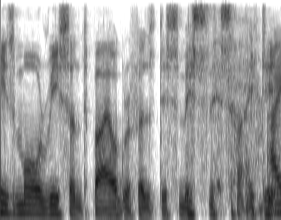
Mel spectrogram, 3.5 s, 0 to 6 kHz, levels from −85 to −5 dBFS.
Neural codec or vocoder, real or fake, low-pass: none; real; 5.4 kHz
